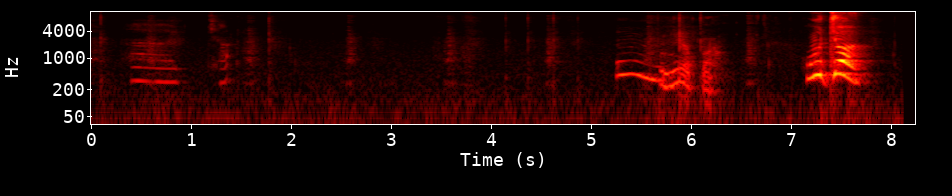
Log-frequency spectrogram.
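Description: A young boy speaks softly close by, in short bursts.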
